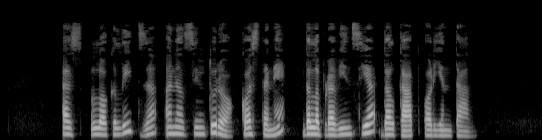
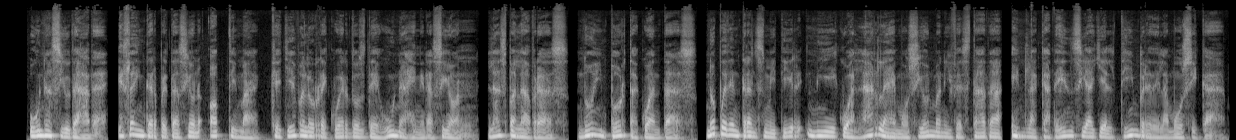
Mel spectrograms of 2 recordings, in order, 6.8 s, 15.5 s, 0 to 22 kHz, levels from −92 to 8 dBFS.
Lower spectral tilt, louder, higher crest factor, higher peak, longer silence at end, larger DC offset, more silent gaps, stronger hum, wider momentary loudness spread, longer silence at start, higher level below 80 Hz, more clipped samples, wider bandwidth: about the same, -6.5 dB/octave vs -6.5 dB/octave; second, -27 LUFS vs -16 LUFS; first, 20 dB vs 14 dB; second, -6 dBFS vs -2 dBFS; first, 0.9 s vs 0.15 s; second, under 0.1% vs 0.7%; second, none vs 1.35-1.46 s, 5.99-6.08 s, 7.11-7.20 s, 8.72-8.81 s, 12.53-12.62 s; neither; about the same, 9 LU vs 8 LU; first, 0.8 s vs 0.35 s; second, -72 dBFS vs -30 dBFS; neither; second, 11.5 kHz vs 17.5 kHz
